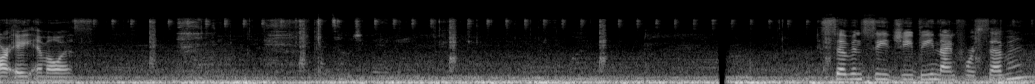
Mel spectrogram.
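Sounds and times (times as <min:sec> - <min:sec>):
speech: 0:00.0 - 0:00.9, 0:08.4 - 0:10.3
car road and engine noise heard from inside the cabin: 0:00.0 - 0:10.3.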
